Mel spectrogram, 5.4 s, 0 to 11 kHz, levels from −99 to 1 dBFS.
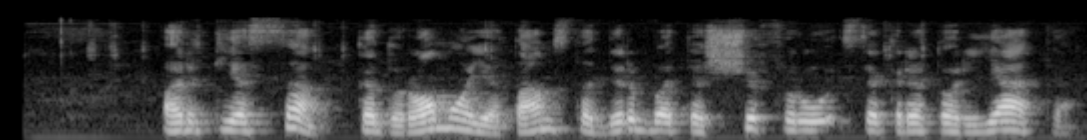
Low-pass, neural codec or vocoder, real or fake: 7.2 kHz; none; real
